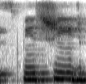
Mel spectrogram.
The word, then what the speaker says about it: species: स्पेशियस, देखो स्पेशल होता है वो लास्ट में पढ़ेंगे, SPECIES, SPECIES इसको पढ़ेंगे। स्पीशीज पढ़ेंगे, क्या पढ़ेंगे?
